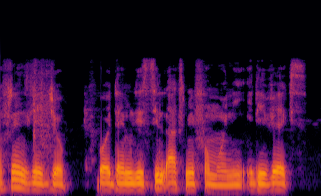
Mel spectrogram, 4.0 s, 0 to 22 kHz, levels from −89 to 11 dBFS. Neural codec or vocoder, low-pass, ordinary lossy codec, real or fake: none; 7.2 kHz; none; real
